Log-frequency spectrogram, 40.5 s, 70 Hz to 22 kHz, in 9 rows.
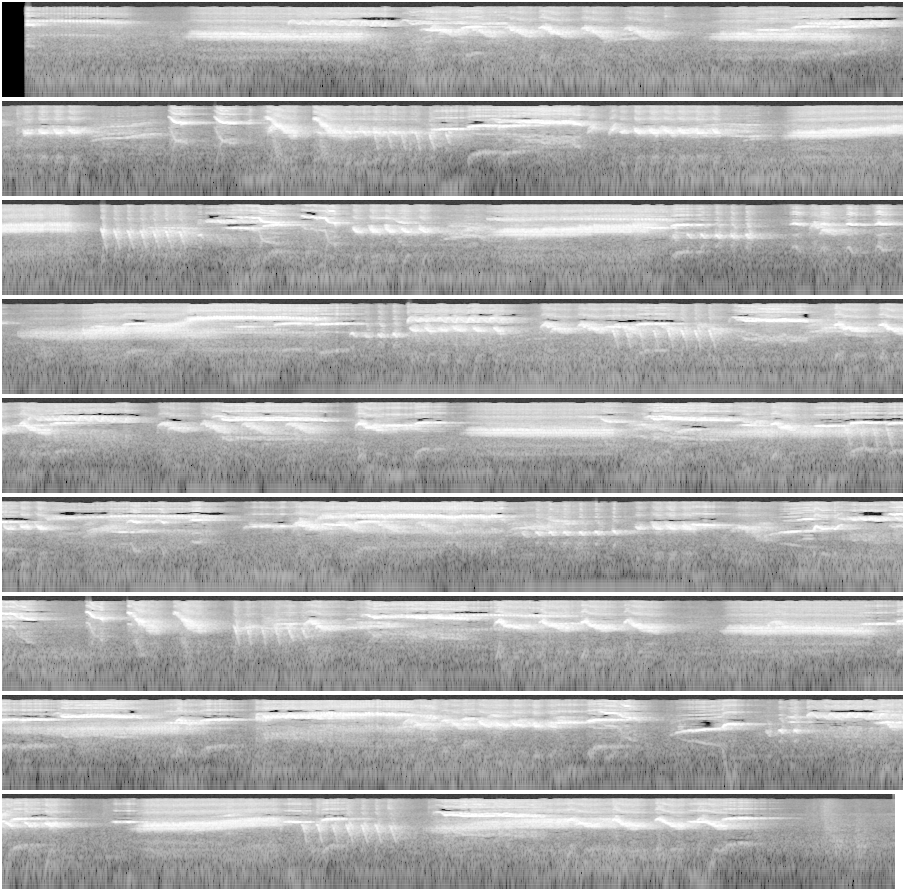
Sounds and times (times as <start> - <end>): Bird: 0.2 - 40.0.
